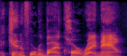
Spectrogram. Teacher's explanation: la T no se pronuncia, se enfatiza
